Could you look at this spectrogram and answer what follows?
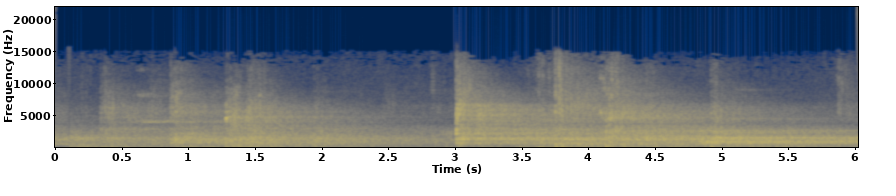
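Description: Ball hockey play on a gymnasium floor: a run of knocks and clacks from sticks striking the ball and the floor, with the sharpest hit about three seconds in.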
